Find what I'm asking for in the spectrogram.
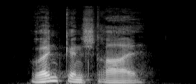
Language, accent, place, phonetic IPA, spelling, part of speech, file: German, Germany, Berlin, [ˈʁœntɡn̩ˌʃtʁaːl], Röntgenstrahl, noun, De-Röntgenstrahl.ogg
- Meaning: X-ray (beam)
